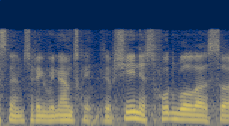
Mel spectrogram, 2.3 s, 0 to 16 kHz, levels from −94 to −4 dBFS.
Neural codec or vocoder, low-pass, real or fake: codec, 16 kHz, 1 kbps, FunCodec, trained on LibriTTS, 50 frames a second; 7.2 kHz; fake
